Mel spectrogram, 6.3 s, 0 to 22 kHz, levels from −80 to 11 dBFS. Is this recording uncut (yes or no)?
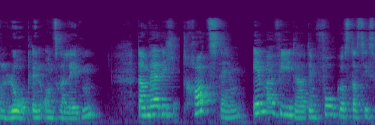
no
